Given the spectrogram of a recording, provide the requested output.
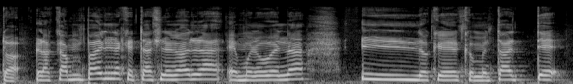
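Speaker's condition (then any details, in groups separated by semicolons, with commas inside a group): Down syndrome; with intellectual disability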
